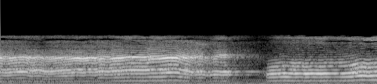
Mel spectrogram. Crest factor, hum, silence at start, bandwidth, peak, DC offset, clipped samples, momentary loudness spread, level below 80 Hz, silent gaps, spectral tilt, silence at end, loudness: 12 dB; 50 Hz at -45 dBFS; 0 s; 4 kHz; -2 dBFS; 1%; under 0.1%; 9 LU; -46 dBFS; none; -8 dB/octave; 0 s; -14 LUFS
